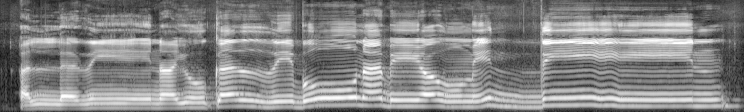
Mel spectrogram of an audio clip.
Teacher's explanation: ذال کو دونوں جگہوں میں بغیر سیٹی کے پڑھیں گے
